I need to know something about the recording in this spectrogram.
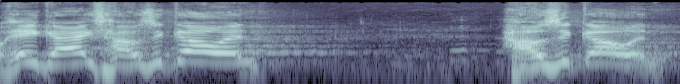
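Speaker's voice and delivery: high, light and casual, strolling past; casual breezy greeting. Retold or imitated. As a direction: toss off a cheerful hey as you stroll by. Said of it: "he's gonna walk on by and go".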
